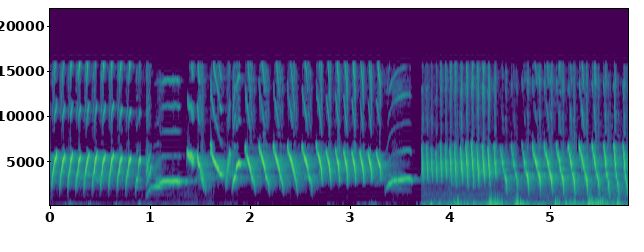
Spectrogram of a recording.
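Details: Canary song to encourage other canaries to sing: fast high trills and whistled slides, then a denser rapid trill over a noisier background.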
